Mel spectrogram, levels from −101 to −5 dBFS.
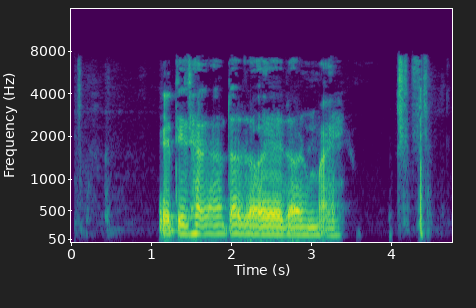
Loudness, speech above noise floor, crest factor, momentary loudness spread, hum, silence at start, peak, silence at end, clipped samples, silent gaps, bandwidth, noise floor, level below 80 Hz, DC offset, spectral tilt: -16 LUFS; 60 dB; 16 dB; 18 LU; none; 1.1 s; -2 dBFS; 0.35 s; under 0.1%; none; 7.6 kHz; -75 dBFS; -54 dBFS; under 0.1%; -7 dB/octave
